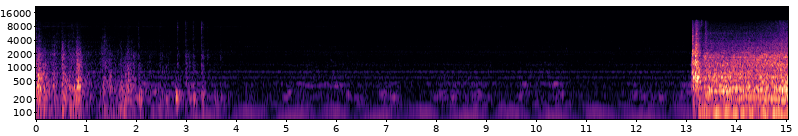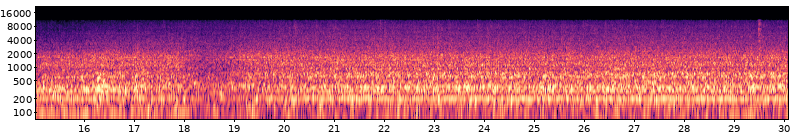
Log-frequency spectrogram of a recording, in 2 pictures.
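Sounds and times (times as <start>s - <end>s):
washing machine pump hum: 0.0s - 3.9s, 13.1s - 30.0s.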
